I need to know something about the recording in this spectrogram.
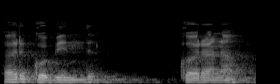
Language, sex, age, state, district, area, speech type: Goan Konkani, male, 18-30, Goa, Murmgao, rural, spontaneous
